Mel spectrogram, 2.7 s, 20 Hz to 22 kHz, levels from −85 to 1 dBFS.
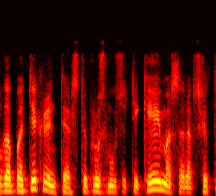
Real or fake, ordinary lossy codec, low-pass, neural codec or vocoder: fake; Opus, 16 kbps; 7.2 kHz; codec, 16 kHz, 1 kbps, X-Codec, WavLM features, trained on Multilingual LibriSpeech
